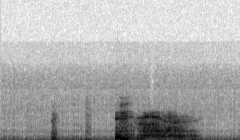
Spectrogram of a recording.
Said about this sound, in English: Somebody breathing hard as hell.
